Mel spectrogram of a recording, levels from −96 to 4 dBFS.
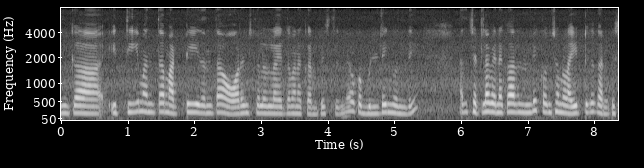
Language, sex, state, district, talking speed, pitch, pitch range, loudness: Telugu, female, Andhra Pradesh, Guntur, 135 wpm, 205 Hz, 190-225 Hz, -20 LUFS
